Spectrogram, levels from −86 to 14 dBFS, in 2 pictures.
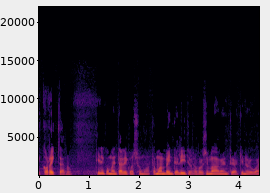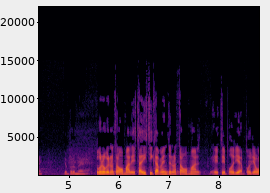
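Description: At 5.56 s the sound suddenly jumps ahead with a small blip, as if a stretch of material just vanished. That's most likely a stream segment skipped: one chunk of the segmented stream failed to load, and the player carried straight on with the next.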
